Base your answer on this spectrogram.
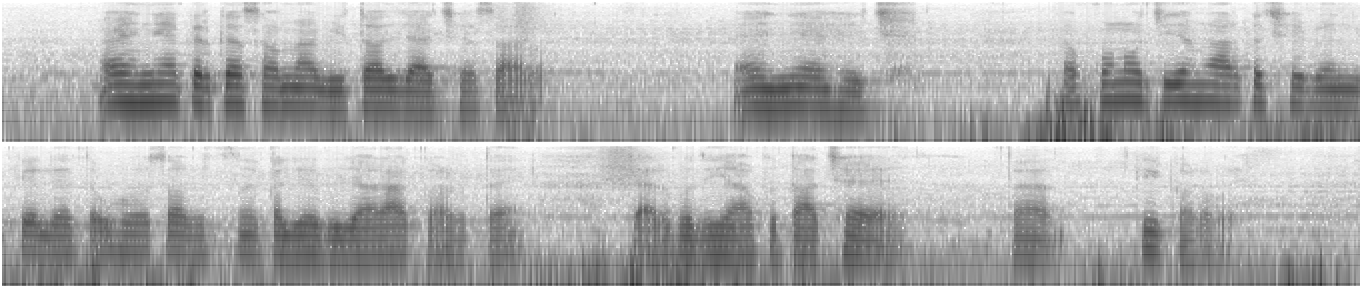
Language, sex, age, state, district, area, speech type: Maithili, female, 60+, Bihar, Madhepura, rural, spontaneous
